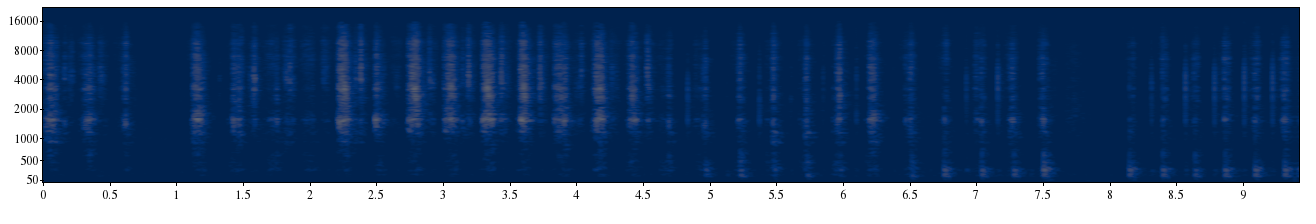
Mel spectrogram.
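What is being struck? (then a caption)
Black-coated scratch art paper sheet scratched with a wooden stylus. A wooden stylus scratches the black coating near the lower edge of a flat, thin scratch art paper sheet lying on a table, while a hand holds the sheet flat. Quick, dry, rasping strokes repeat about four times a second in uneven bursts, with short pauses near the start and near the end. Each stroke is brief with a bright, papery edge.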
